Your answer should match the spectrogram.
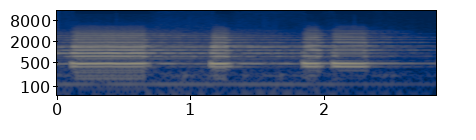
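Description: A car horn honks loudly and clearly, giving one long blast followed by three short toots over a faint steady hum.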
